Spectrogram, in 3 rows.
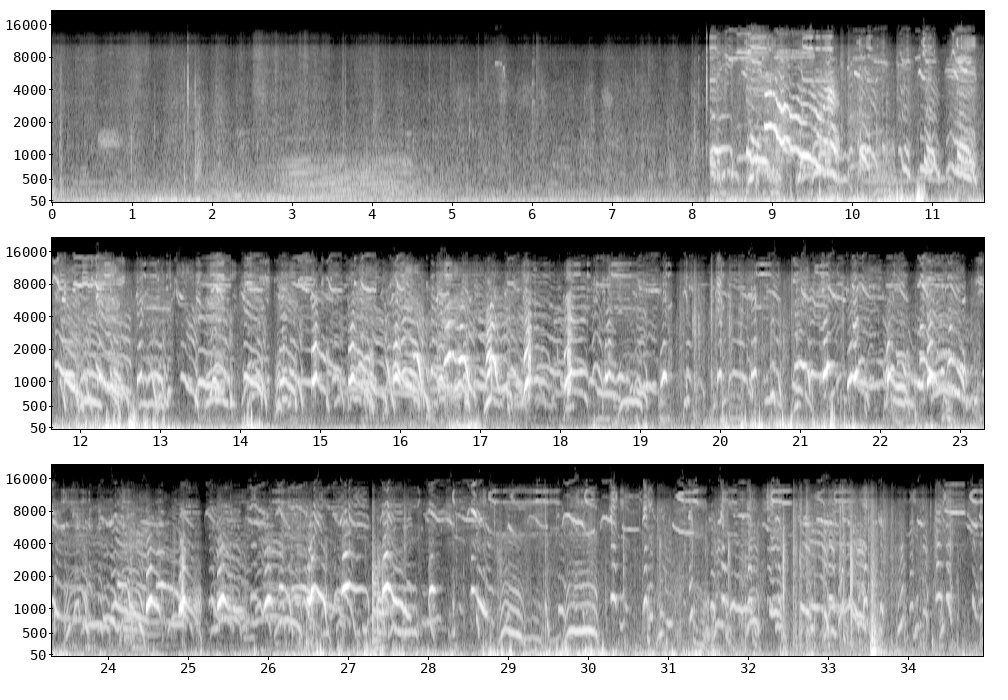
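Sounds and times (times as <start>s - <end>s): dog whining and whimpering: 8.2s - 34.9s.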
